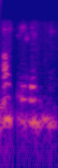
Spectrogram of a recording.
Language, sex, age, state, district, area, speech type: Assamese, female, 18-30, Assam, Charaideo, rural, conversation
